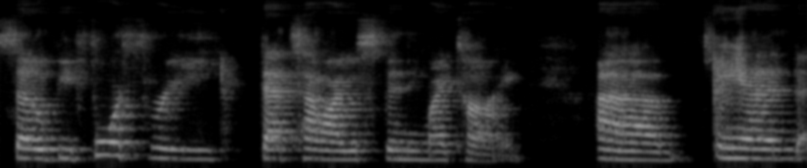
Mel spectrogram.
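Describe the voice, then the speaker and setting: Fairly high in pitch, a woman speaks with an American accent. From Texas. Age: 60s. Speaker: retired school teacher, product testimonial giver. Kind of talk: testimony.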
